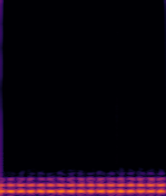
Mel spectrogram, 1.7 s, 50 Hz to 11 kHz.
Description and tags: SpaceDub 003 HF hearted
Cool dub/ambient-dub SFX synthesized in Audacity.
